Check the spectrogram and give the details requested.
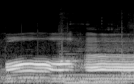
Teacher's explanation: Toha dengan panjang huruf To 2 harokat dan Ha 2 harokat, dan tidak ada qalqalah di situ. Jadi kalau kita baca To Ha maka salah, karena Toha dia bukan huruf-huruf berqalqalah.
